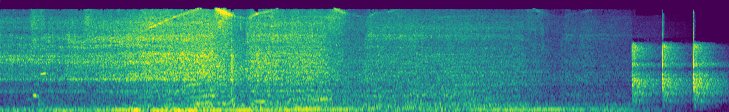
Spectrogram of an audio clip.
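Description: A heavy truck engine rumbles loudly and steadily, rising as it pulls away, with a few sharp knocks near the end. No one speaks.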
